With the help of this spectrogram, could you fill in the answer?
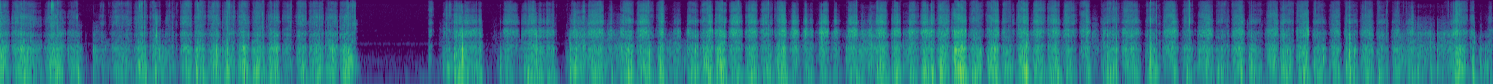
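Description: A bamboo ear pick scrapes inside the central hole of a stack of natural cork wine corks, making a dense run of dull, low, rustling scratches. The strokes are rapid and uneven. A brief silent pause comes early before the scraping resumes and continues to the end.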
